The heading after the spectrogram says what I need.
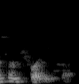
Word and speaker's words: sulfúrico: Y más el ácido, este es el ácido más, este es el producto de la industria, el ácido sulfúrico. Ácido sulfúrico, por acento en la U.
